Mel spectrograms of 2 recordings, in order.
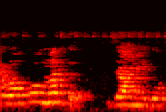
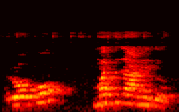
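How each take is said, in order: First: "रोको मत", short pause, "जाने दो"; pause after मत. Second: "रोको", clear pause, "मत जाने दो"; pause after रोको. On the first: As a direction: join मत to रोको, then break. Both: Shown as a demonstration. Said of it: "बस कॉमा का अंतर है".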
